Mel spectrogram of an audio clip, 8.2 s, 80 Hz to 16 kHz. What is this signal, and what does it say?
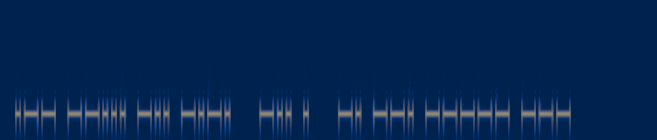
Morse code, heard as a keyed tone, about 22 wpm, 700 Hz. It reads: W7DC DE NG0O
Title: USA Callsign DE Callsign - 4 Characters - 22wpm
